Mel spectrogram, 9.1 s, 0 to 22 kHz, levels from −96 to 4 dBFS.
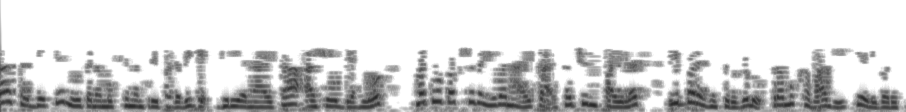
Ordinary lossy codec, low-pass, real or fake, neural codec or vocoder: none; 3.6 kHz; real; none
